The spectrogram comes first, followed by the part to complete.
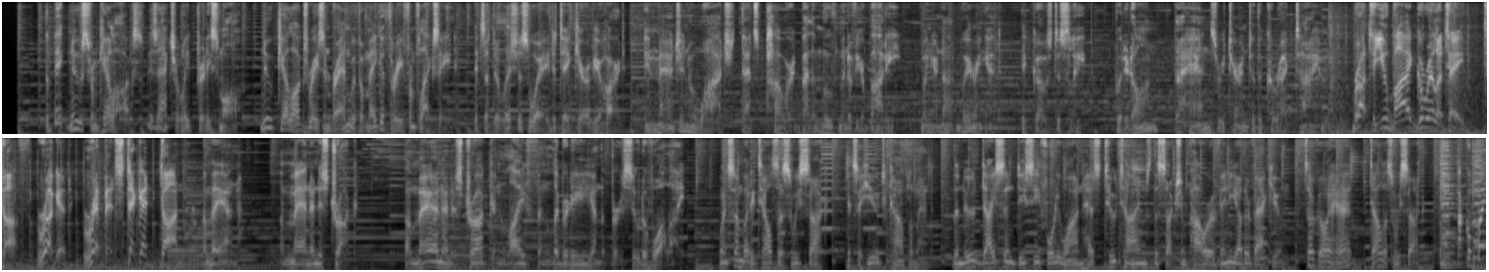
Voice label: Male Voice Over Talents Commercial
